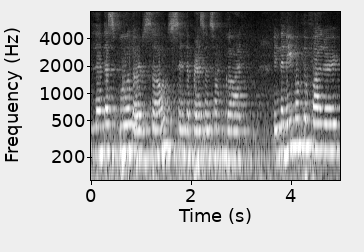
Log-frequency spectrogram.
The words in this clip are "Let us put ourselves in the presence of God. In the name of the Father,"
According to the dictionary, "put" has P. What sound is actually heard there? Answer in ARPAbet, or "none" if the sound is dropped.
B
